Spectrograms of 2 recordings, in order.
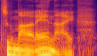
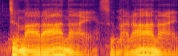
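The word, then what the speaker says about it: tsumaranai: Okay, so not tumarenai. Tumaranai. That's what it was.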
